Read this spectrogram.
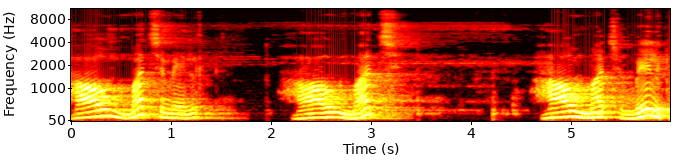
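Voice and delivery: drawn-out words with pauses between phrases; slow dictation. Shown as a demonstration. Teacher building a question about milk for students, slow dictation. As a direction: dictate slowly, repeating as you write.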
